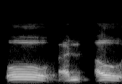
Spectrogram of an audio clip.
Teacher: O and Au is throat. And it starts with the throat and ends with the lips. O and Au. If you see, you have around your lips the same.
